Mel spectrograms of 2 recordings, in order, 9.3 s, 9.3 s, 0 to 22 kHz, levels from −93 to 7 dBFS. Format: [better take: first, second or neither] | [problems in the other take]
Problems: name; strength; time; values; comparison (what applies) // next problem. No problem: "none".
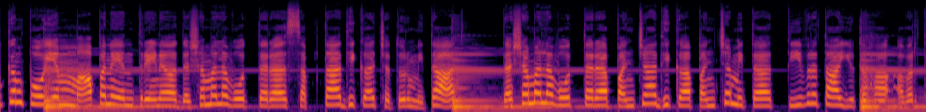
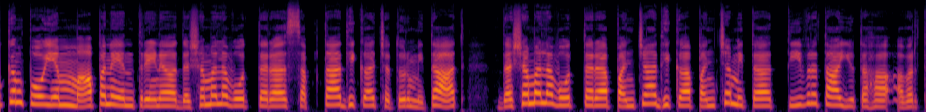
second | background sound (Piano); 11 dB below the speech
